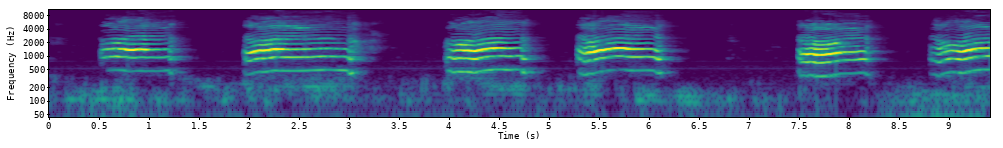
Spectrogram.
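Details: Male domestic cats indoors, six loud drawn-out meows, each about a second long, harmonic and slightly rising then falling, spaced one to two seconds apart, with faint low room noise between them.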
